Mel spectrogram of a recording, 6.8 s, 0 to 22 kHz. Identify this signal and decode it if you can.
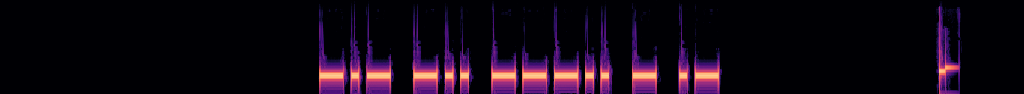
Morse code, heard as a keyed tone, about 22 wpm, 700 Hz. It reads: KD8TA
